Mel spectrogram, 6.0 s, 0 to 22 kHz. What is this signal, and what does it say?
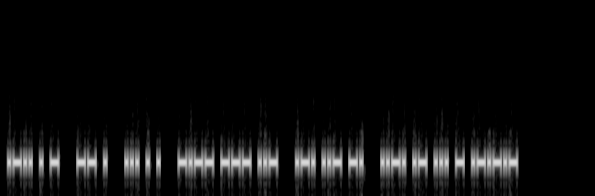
Morse code, heard as a keyed tone, about 43 wpm, 700 Hz. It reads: LET ME SEE YOU RUN FAST.
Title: Sentences from Top 1000 Words - Review Part 2 - 45wpm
